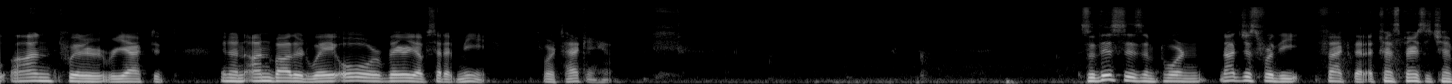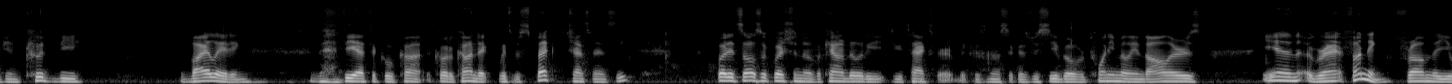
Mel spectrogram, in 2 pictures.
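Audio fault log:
1.90 s and 23.15 s, dropped samples: at each point the stream likely lost a tiny run of samples, a fraction of a millisecond, so the waveform leaps to a later value. No sound goes missing, but each leap is heard as one sharp click.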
